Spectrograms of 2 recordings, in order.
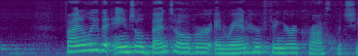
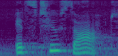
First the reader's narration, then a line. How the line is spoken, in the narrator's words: she sighed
